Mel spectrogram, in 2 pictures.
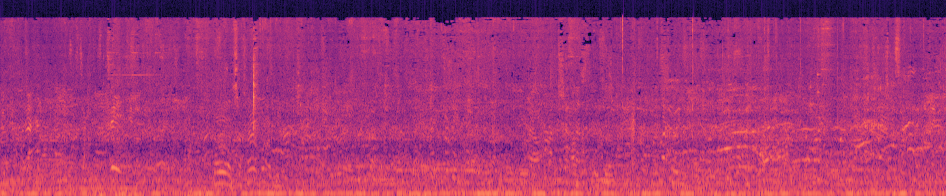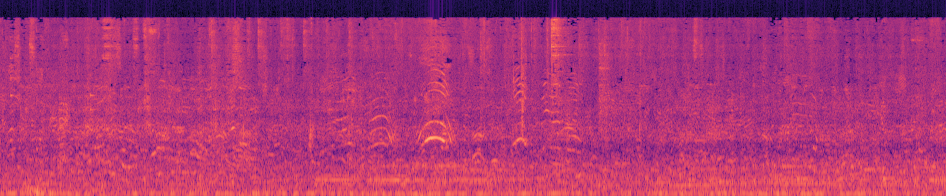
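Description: A crowd of people chatter and call out nearby, outdoors.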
